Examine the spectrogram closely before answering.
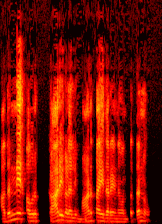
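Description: With a Telugu accent, a man speaks at a high pitch with lively intonation. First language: Telugu (speaking Kannada). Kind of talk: religious discourse. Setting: online broadcast. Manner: measured, pause-filled delivery.

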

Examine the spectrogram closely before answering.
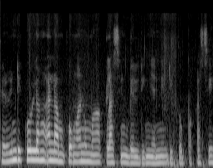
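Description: A woman talks in a dark, mellow tone. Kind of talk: casual vlog commentary. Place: car. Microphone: phone near.

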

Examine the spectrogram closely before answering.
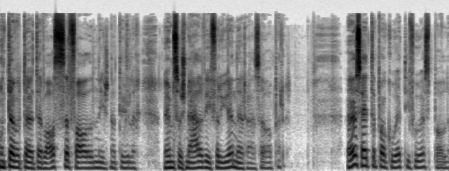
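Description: Against a quiet background, a man speaks at a moderate pace in a dark, mellow tone, somewhat breathy and with fairly even intonation. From Bavaria, south of Munich. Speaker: writer and football poet; football poet. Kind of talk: casual chat. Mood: relaxed, chatty. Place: studio. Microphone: studio mic.

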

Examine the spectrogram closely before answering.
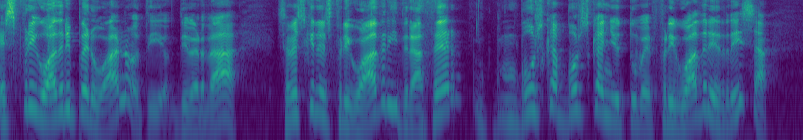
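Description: This man's delivery is fairly quick. Very wide swings run through his pitch. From Spain. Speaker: youtuber. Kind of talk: reaction video commentary. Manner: animated. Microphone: studio mic.

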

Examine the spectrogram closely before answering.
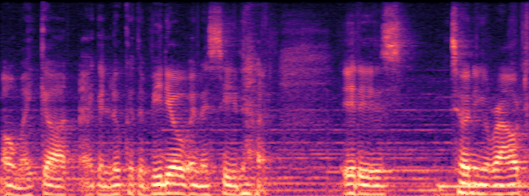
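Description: Clear music plays behind a man who speaks in a fairly low voice with a Vietnamese accent. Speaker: English learner. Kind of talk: casual talk to camera. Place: home room. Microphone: earbuds.

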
